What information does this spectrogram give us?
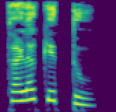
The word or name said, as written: ತಲೆಗುತ್ತ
